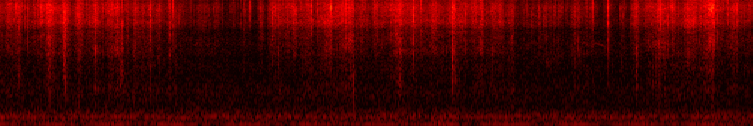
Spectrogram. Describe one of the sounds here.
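A crochet hook clicks and scrapes softly against yarn.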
